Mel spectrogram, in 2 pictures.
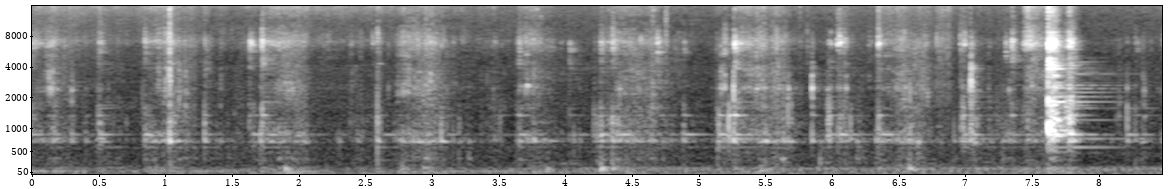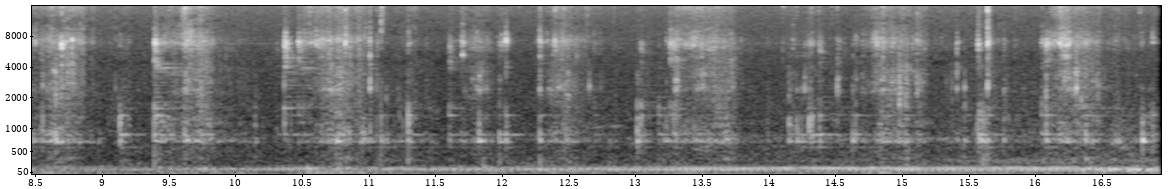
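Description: Hand mixing chopped bitter gourd, onion and garlic in a stainless steel bowl: frequent light clicks and knocks against the steel, with one louder ringing metal clink about eight seconds in.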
